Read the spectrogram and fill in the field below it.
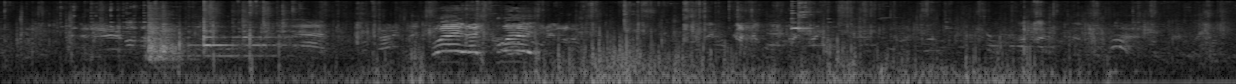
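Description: Young girls shout and cheer outdoors across an open field.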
